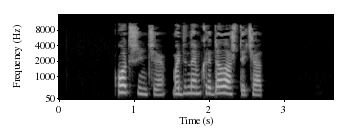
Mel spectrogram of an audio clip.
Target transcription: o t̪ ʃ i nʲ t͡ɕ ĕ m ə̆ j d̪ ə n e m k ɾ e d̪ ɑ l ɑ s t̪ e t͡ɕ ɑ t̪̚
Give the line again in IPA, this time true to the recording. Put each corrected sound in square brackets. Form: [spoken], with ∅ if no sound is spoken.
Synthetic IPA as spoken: o t̪ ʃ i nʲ t͡ɕ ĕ m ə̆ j d̪ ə n e m k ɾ e d̪ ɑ l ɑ [ʃ] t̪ e t͡ɕ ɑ t̪̚

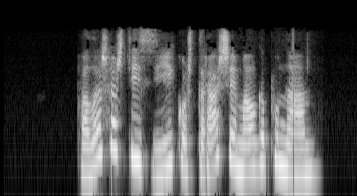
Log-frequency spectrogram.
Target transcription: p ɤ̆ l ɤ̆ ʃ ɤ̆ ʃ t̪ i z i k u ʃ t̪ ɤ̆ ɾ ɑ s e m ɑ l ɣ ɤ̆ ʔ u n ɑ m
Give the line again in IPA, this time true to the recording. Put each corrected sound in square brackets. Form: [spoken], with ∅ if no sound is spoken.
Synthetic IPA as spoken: p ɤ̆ l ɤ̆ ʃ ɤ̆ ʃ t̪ i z i k [o] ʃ t̪ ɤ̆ ɾ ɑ [ʃ] e m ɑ l ɣ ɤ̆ [p] u n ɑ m

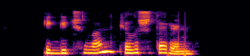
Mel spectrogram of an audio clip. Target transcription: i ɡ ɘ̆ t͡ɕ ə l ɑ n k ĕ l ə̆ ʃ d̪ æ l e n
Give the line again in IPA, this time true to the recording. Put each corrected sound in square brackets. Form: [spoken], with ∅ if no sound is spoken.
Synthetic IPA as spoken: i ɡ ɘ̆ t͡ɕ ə l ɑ n k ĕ l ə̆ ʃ [t̪] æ [ɾ] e n

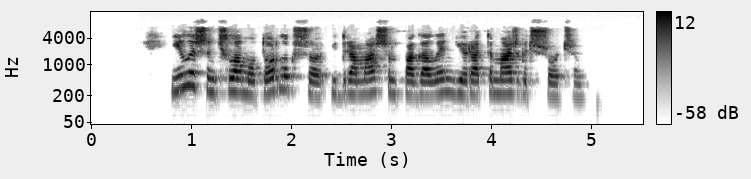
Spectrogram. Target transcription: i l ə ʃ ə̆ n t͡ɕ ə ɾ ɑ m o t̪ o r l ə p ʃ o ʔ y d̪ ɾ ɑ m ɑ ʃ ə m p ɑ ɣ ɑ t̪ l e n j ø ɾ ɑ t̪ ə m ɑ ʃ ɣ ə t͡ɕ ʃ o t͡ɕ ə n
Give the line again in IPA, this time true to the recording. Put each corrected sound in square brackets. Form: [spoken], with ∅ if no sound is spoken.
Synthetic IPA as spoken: i l ə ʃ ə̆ n t͡ɕ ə [l] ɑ m o t̪ o r l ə [k] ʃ o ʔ y d̪ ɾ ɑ m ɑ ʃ ə m p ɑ ɣ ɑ [∅] l e n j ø ɾ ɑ t̪ ə m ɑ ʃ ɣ ə t͡ɕ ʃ o t͡ɕ ə n

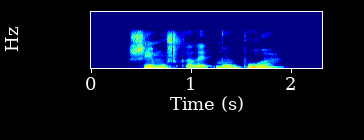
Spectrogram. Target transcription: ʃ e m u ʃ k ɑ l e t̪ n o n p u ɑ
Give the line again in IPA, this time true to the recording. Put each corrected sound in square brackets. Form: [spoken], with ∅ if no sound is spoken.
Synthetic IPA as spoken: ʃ e m u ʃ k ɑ l e t̪ [m] o [m] p u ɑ

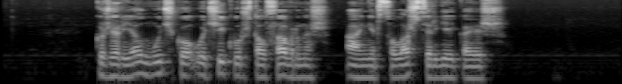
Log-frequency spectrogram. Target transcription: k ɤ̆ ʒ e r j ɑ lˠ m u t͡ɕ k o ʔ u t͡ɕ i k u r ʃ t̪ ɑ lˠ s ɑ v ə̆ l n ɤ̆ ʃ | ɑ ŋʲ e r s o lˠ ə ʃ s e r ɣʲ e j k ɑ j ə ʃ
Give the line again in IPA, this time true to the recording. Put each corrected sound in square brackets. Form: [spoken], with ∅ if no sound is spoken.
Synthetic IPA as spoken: k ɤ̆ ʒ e r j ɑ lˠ m u t͡ɕ k o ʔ [o] t͡ɕ i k u r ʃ t̪ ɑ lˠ s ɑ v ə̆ [r] n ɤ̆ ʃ | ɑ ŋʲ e r s o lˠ [ɑ] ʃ s e r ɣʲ e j k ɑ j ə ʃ

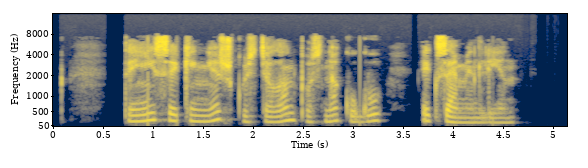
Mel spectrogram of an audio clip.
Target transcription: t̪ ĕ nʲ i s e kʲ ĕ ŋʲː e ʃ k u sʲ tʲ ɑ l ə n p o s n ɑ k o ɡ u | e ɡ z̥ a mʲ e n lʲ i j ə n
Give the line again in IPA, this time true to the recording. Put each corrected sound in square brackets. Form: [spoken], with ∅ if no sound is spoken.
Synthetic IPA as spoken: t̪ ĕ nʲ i s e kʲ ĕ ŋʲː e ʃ k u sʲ tʲ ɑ l [ɑ] n p o s n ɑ k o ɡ u | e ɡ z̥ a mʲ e n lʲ i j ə n

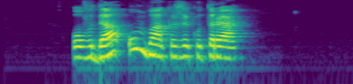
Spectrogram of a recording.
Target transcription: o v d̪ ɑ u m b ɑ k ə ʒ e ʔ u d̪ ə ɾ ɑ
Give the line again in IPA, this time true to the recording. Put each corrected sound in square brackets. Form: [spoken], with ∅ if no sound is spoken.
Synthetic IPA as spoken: o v d̪ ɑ u m b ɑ k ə ʒ e [k] u [t̪] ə ɾ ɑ

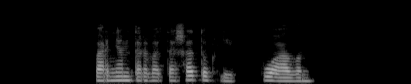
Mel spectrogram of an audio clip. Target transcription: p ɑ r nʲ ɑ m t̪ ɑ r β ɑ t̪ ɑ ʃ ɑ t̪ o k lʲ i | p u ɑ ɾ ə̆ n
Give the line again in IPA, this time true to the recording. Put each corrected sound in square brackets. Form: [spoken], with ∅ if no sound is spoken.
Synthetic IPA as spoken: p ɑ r nʲ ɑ m t̪ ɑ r β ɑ t̪ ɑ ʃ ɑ t̪ o k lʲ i | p u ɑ [l] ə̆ n

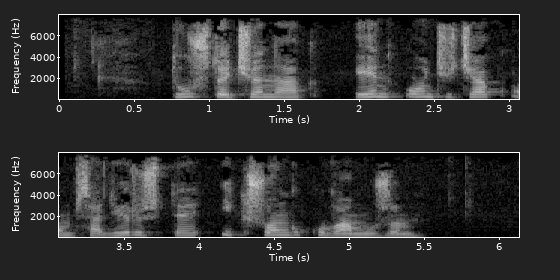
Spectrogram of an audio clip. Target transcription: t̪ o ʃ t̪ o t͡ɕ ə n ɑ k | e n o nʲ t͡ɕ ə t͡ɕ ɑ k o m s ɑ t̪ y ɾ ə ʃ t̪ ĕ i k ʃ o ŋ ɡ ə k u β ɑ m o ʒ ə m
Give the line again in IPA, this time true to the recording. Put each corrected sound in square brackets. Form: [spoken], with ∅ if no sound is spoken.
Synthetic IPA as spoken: t̪ [u] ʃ t̪ o t͡ɕ ə n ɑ k | e n o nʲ t͡ɕ ə t͡ɕ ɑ k o m s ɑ [d̪] y ɾ ə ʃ t̪ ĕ i k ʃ o ŋ ɡ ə k u β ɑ m [u] ʒ ə m

